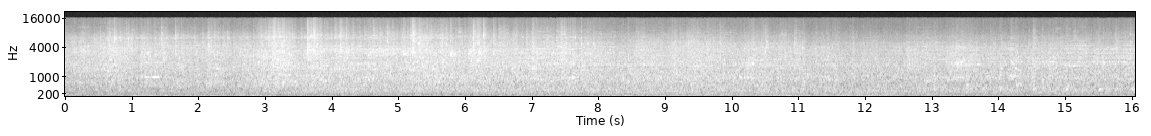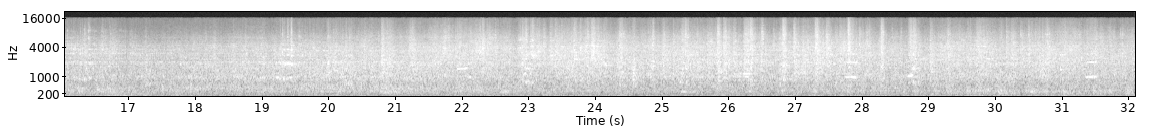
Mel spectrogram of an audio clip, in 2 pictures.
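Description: Freight train cars rolling steadily past: a continuous rumble of steel wheels on rail, with irregular clicks and clanks as the wheels cross rail joints.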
